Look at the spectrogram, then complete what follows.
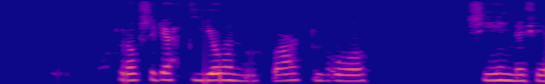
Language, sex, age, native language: Icelandic, male, 11, Icelandic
